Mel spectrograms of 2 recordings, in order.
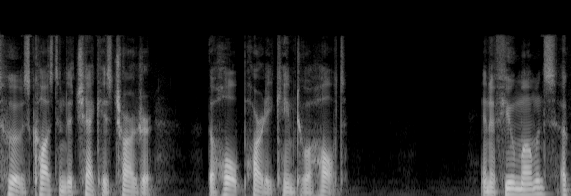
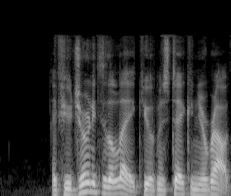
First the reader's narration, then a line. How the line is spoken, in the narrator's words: said Hayward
